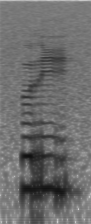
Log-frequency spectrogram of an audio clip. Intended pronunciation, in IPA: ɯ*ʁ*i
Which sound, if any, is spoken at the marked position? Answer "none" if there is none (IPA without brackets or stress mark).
r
